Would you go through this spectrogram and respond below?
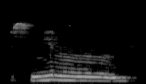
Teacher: Jadi pada saat pengucapan millahi itu dia harus diposisikan sebagai sukun dulu baru dia berharokat ya. Nah, huruf lam di sini karena masuk kepada huruf bainiyah maka dia tidak boleh dibaca lebih panjang daripada bis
